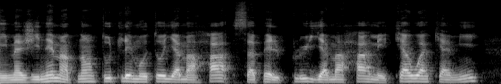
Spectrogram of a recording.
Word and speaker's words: Yamaha: ça se prononce bien Yamaha le H en japonais se prononce vraiment ha c'est vraiment ha hi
